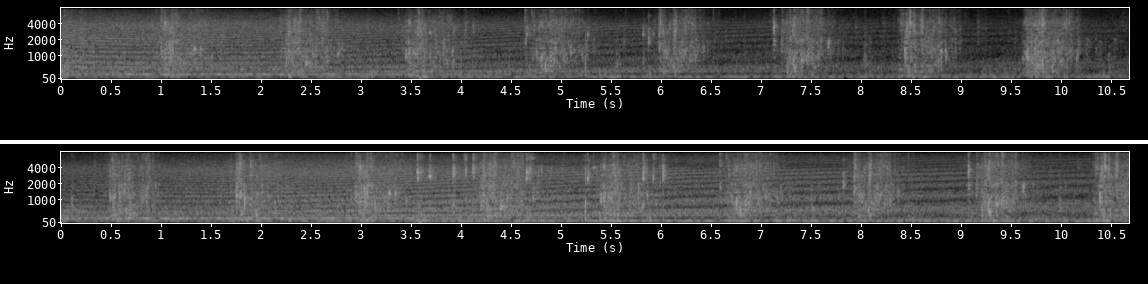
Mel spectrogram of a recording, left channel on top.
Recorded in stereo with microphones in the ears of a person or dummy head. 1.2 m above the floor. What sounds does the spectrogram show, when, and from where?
0.0 s a drone: 45° left (ahead or behind); by 10.7 s 55° right (ahead or behind)
3.5 s a pop: 85° right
